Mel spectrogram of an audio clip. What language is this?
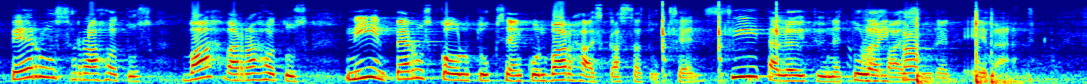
Finnish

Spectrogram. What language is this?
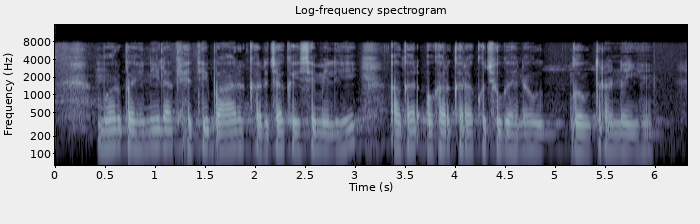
Chhattisgarhi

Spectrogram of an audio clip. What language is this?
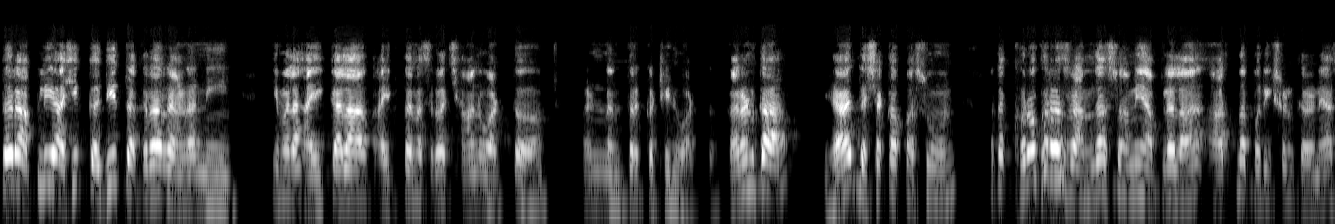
Hindi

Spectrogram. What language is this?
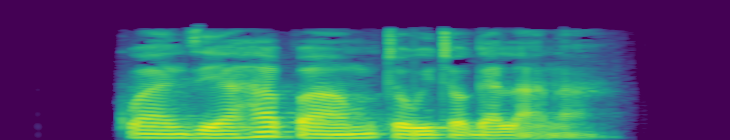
Swahili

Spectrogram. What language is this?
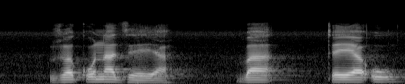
Venda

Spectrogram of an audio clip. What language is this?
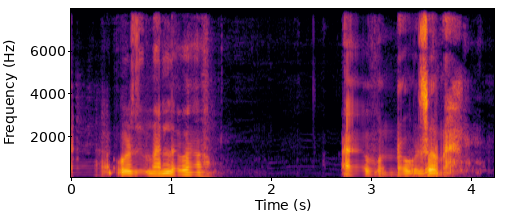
Bomu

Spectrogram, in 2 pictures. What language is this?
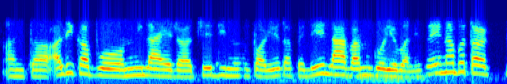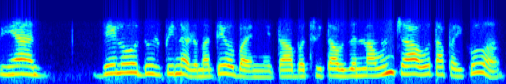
Nepali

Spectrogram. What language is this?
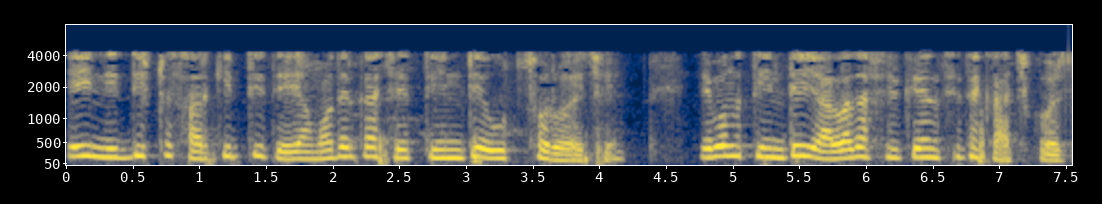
Bangla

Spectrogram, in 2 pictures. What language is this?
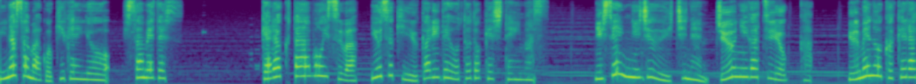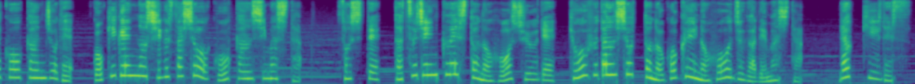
Japanese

